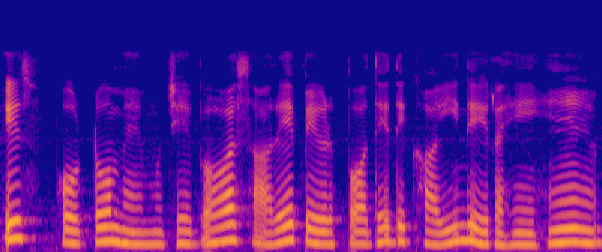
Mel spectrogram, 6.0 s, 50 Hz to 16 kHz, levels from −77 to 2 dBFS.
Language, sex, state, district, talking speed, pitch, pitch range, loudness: Hindi, female, Madhya Pradesh, Katni, 120 wpm, 190 Hz, 175-210 Hz, -20 LUFS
